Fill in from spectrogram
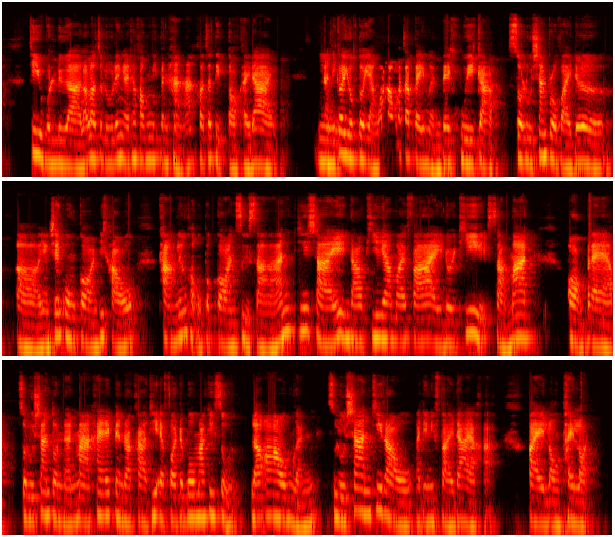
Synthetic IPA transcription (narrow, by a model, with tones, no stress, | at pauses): t̪ʰiː˥˩juː˨˩bo˧nɾɯ˧ɐlɛː˦˥wɾa˧wt͡ɕa˨˩ɾu˦˥a˥˩jŋa˧˥t̪ʰa˥˩a˦˥miː˧pa˧nɦaː˩˦kʰa˦˥wt͡ɕa˨˩t̪i˨˩t̪ːɔː˨˩kʰɾa˧jdaː˥˩j | ʔa˧nːiː˦˥kɔː˥˩jo˥k̚t̪əjaː˨˩ŋwaː˥˩ɾa˦˥wkɔː˥˩t͡ɕa˨˩pa˧jmɯ˩˦ənpa˧jkʰu˧jka˨˩p̚soː˧luː˧˥t͡ɕʰa˥˩npɾoː˧wa˧jdɤː˥˩ʔəː˨˩jaː˨˩ŋt͡ɕʰe˥˩nʔo˧ŋkɔː˧nt̪ʰiː˥˩kʰa˦˥w | t̪ʰa˧mɾɯ˥˩kʰɔː˩˦ŋʔu˨˩pːa˧kɔː˧nsɯː˨˩saː˩˦nt̪ʰiː˥˩t͡ɕʰa˦˥jdaː˧wkʰi˧˥mwaː˧jfaː˧jdoː˧jt̪ʰiː˥˩saː˨˩˦maː˥˩t̪̚ʔɔː˨˩k̚bɛː˨˩p̚soː˧luː˧˥t͡ɕʰa˥˩nt̪o˧nːa˦˥nmaː˧ha˥˩jpe˧nɾaː˧kʰaː˧t̪ʰiː˥˩ʔa˧˥fʰɔː˧˥de˧bɤː˥˩maː˥˩k̚t̪ʰiː˥˩su˨˩t̪̚lɛː˦˥wʔa˧wmɯ˩˦ənsoː˧luː˧˥t͡ɕʰa˥˩nt̪ʰiː˥˩ɾa˧wʔa˧jde˧nt̪i˦˥faː˧jdaː˥˩jʔa˨˩kʰa̰˥˩pa˧jlɔː˧ŋt̪ʰa˧jlɔ˨˩t̪̚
